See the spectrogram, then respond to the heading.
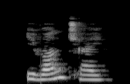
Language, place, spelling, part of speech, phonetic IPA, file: Russian, Saint Petersburg, иван-чай, noun, [ɪˌvan ˈt͡ɕæj], LL-Q7737 (rus)-иван-чай.wav
- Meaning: 1. rose-bay, willowherb, fireweed 2. willowherb tea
